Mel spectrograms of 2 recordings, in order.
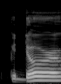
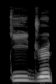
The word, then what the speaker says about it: Ghidorah: movies you got Godzilla Ghidorah or Dedra depending on how you want to pronounce it Rodan Mothra super excited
